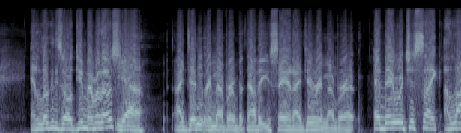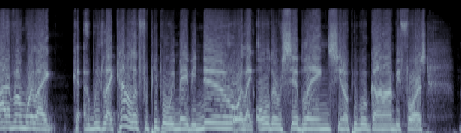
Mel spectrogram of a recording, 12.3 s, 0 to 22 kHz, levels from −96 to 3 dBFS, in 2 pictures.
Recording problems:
distortion; heavy; 5 dB below the speech

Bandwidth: 15.5 kHz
